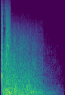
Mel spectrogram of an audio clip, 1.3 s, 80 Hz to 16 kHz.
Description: Royalty free sounds: Firearms
mf_SE-5436-harpoon_shot_1.mp3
